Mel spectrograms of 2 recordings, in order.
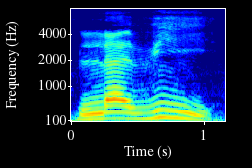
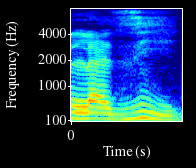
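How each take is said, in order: First: The middle consonant is a soft th sound. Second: The middle consonant is a z sound. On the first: The speaker calls it right. "keluar lidah" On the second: The speaker calls it wrong. "jangan gigi berjumpa dengan gigi"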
